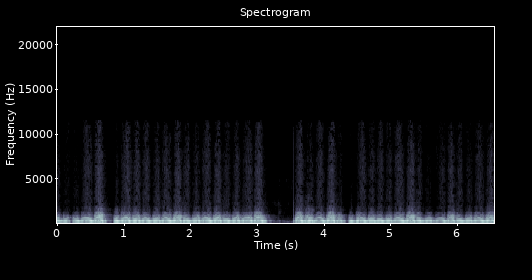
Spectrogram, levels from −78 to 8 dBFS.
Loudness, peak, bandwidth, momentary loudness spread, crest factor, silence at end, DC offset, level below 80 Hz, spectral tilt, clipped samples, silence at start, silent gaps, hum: -15 LUFS; 0 dBFS; 2 kHz; 5 LU; 14 dB; 0 s; under 0.1%; -60 dBFS; -10 dB/octave; under 0.1%; 0 s; none; none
